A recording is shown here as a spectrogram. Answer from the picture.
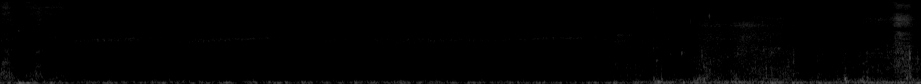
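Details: In early spring at a vernal pool in a New York State swamp, tiny, shy, gray, dark-striped chorus frogs call in the background, a high rising creak like a finger run along a comb.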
